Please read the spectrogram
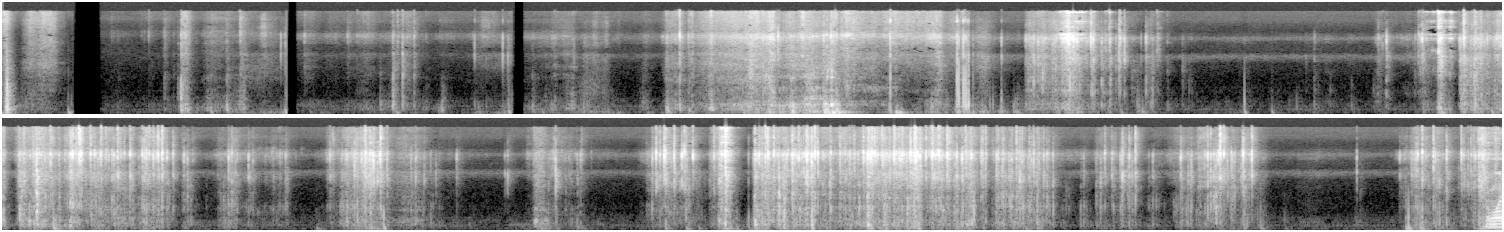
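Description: Plastic bags of kit parts crinkling and rustling as they are handled and lifted out of a cardboard box, in irregular bursts separated by short quiet gaps.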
